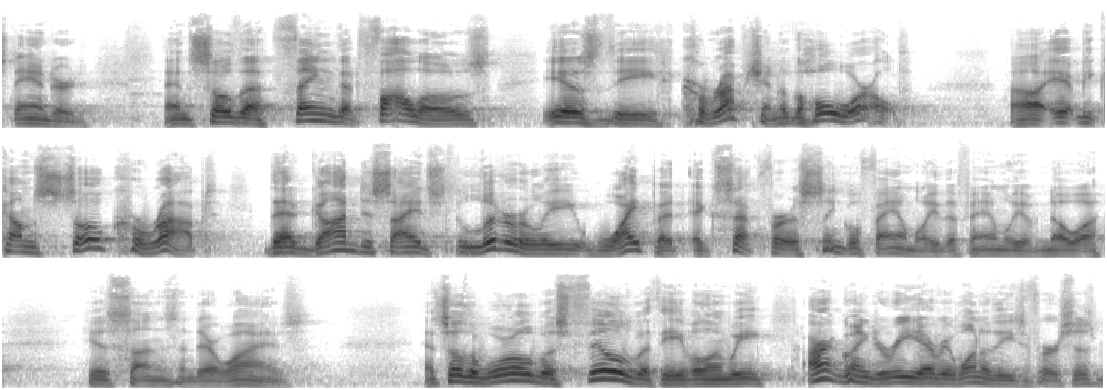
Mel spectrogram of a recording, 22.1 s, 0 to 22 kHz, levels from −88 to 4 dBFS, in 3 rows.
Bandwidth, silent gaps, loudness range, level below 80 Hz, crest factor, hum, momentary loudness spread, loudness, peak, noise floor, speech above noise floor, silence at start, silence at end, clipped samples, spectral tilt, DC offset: 14.5 kHz; none; 9 LU; -66 dBFS; 20 dB; none; 12 LU; -26 LUFS; -6 dBFS; -63 dBFS; 37 dB; 0 s; 0 s; under 0.1%; -5.5 dB/octave; under 0.1%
